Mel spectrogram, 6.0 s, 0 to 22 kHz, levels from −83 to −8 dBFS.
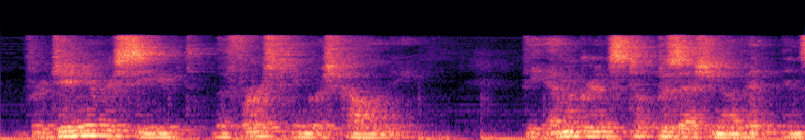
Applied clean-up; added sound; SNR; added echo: none; Bass drum; 15 dB; reverberation time 0.6 s.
